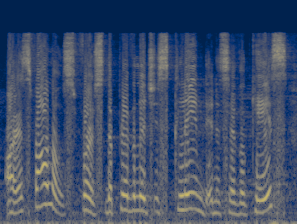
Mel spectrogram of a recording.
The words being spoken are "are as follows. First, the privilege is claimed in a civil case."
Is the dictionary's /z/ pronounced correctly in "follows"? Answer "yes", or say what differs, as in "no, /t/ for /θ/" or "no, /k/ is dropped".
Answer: no, /s/ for /z/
